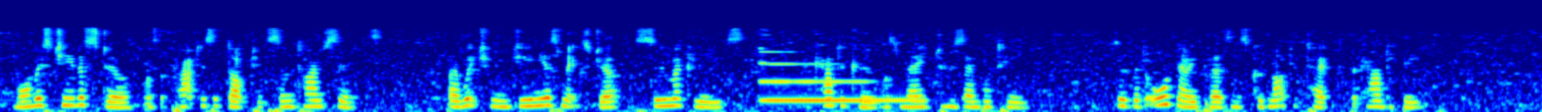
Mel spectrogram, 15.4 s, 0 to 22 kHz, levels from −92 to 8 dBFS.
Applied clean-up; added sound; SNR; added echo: classical method Wiener filter.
